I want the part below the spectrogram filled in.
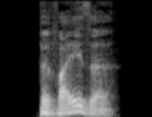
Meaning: inflection of beweisen: 1. first-person singular present 2. first/third-person singular subjunctive I 3. singular imperative
- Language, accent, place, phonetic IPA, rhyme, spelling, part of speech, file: German, Germany, Berlin, [bəˈvaɪ̯zə], -aɪ̯zə, beweise, verb, De-beweise.ogg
